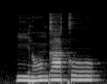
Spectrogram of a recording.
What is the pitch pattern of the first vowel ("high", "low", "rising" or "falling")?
low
